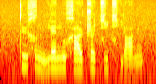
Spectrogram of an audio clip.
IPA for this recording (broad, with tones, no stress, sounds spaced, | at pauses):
t̪ y˥ x ɤ˥˩ ŋ n̪ j ɛ˥ n̪ u˥˩ x ɑ˥ ʊ̯ ʈ͡ʂ ɤ˥˩ t͡ɕ i˥ t͡ɕʰ j ɑ˧˥ ŋ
